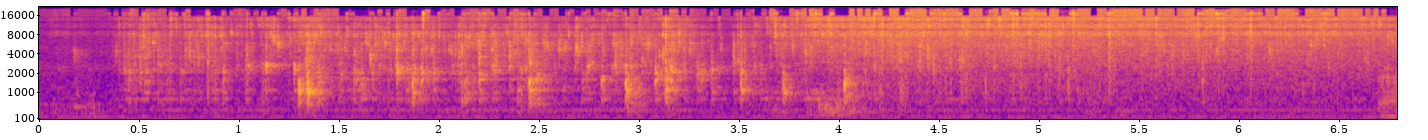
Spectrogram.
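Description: Bombay duck (bombil) fish frying in a generous amount of oil, giving a steady, close sizzle laced with crackles, pops and a few utensil clinks throughout.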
